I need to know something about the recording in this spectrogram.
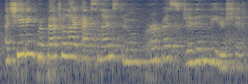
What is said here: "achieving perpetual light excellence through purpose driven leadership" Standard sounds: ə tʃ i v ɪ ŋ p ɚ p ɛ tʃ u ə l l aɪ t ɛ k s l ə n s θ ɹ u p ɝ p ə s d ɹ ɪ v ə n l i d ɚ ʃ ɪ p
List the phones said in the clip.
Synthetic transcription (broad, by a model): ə tʃ i v ɪ ŋ p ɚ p ɛ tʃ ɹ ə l l aɪ t ɛ k s l ə n s θ ɹ u p ɝ p ə s d ɹ ɪ v ə n l i d ɚ ʃ ɪ p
